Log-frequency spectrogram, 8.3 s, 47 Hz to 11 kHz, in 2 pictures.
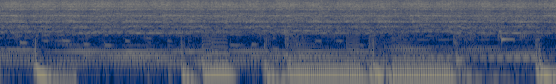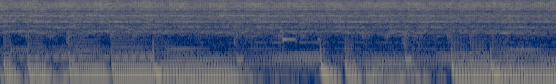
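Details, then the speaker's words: Hope 20Five-RS4 centre-lock rear wheel, new out of the box, spun with no tyre fitted: rapid, even, crisp metallic freehub ratchet clicking while coasting; owner thinks it sounds good, normal freehub buzz. "so yeah i don't think that sounds too bad um i always think we'll sound worse when they don't have a tyre on it sort of a metallic sound to it"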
